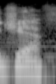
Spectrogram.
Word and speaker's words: GIF: There is a brand of peanut butter called Jif that is spelled J-I-F. And the creator of the GIF, the graphics interchange format, literally said he named it after the peanut butter. So it is supposed to be GIF.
